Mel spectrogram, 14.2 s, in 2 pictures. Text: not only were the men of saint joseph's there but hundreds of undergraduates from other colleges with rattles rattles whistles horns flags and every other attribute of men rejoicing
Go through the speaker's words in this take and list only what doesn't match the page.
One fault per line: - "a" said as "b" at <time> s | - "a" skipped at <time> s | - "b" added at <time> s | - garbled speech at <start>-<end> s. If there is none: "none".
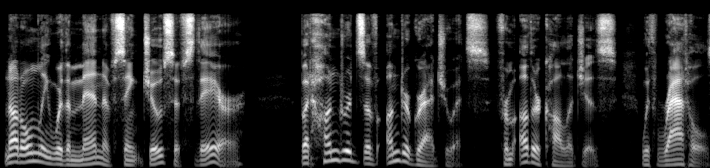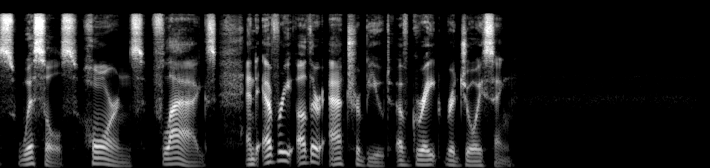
- "rattles" skipped at 7.2 s
- "men" said as "great" at 11.2 s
